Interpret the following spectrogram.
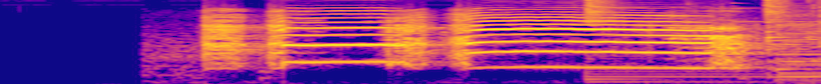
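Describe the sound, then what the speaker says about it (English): A rooster crows once, a loud, close cock-a-doodle-doo in several rising and held harmonic bursts lasting about two seconds, alone after a brief silence. "Hey, Yvonne, do you know what Tony the Rooster is telling you?"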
